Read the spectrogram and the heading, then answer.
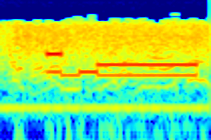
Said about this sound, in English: Repeater, timeout. I'm listening to my... Timeout, cancel.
